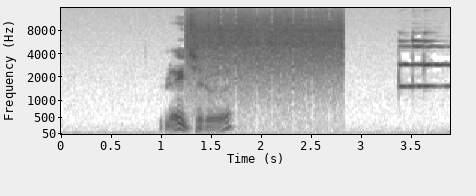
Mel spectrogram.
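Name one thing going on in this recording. Loud static hisses and crackles.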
